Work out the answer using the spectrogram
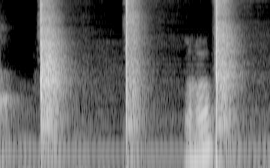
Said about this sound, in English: Allow me to slow clap for that.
